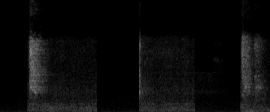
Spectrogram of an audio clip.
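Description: Rapid computer keyboard typing while going to the WWE Shop website, in three short bursts, each a dense flurry of clicks that starts sharply and stops abruptly, separated by brief pauses. No one speaks.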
